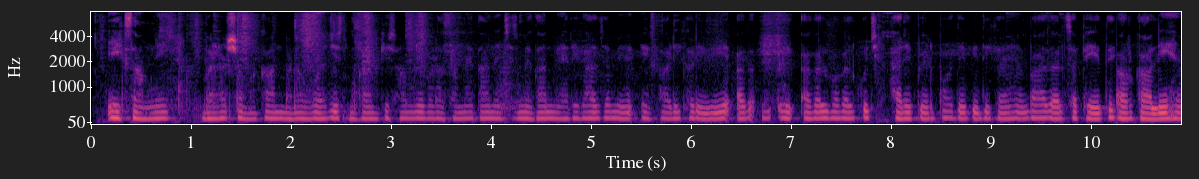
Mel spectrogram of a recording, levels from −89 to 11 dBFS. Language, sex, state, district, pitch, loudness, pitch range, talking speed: Hindi, female, Rajasthan, Churu, 165 Hz, -36 LUFS, 160-170 Hz, 225 wpm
